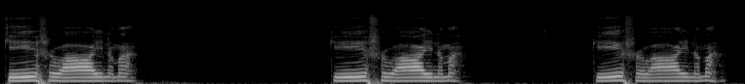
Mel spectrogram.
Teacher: तालव्य स है। दंत स नहीं है।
